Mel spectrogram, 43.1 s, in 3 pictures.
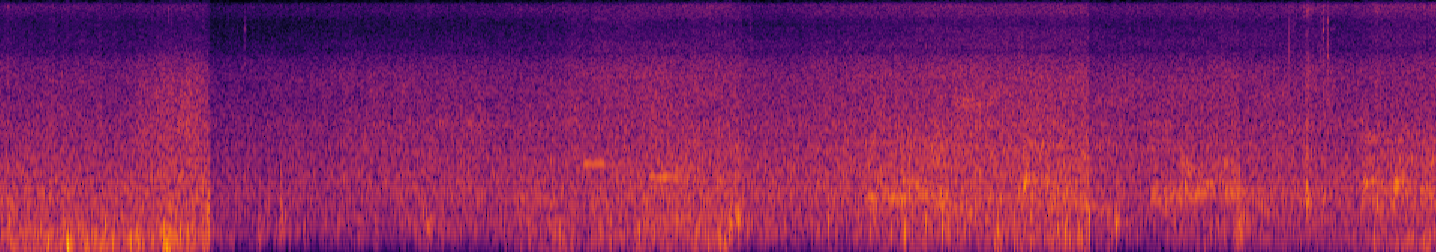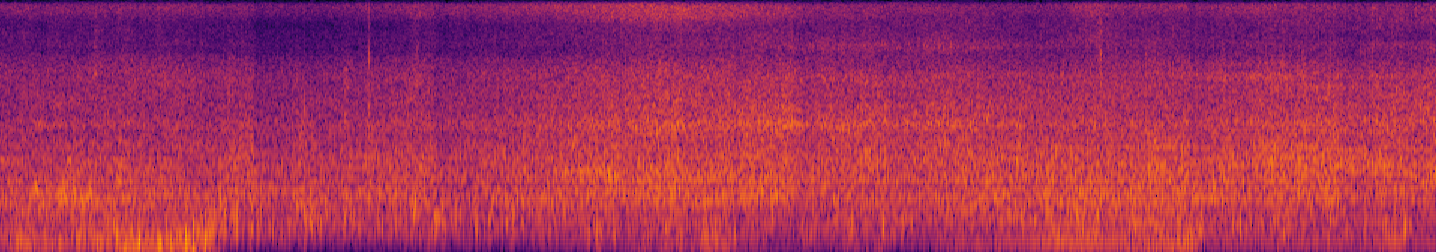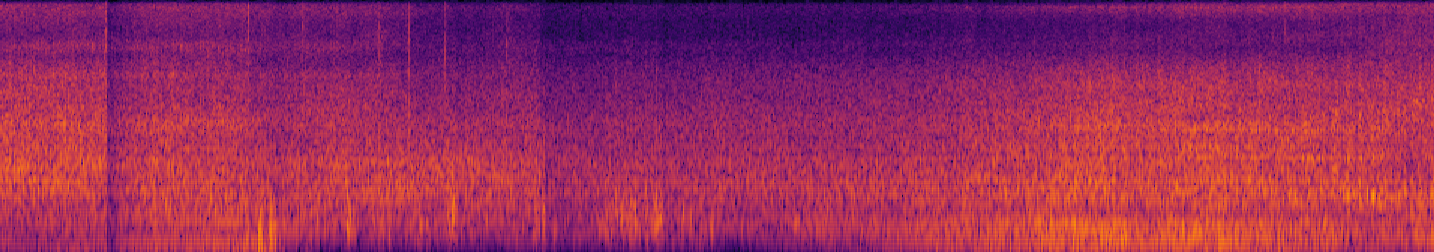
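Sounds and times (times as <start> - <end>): wheels rushing on rail: 0.0 - 43.0
diesel engines humming low: 8.7 - 16.5, 19.8 - 32.2.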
